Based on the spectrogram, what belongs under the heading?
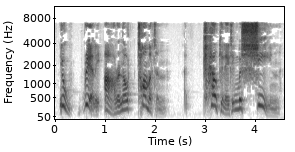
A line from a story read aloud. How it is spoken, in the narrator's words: cried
